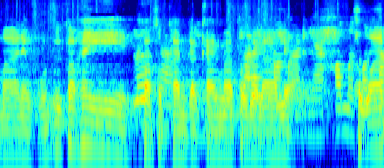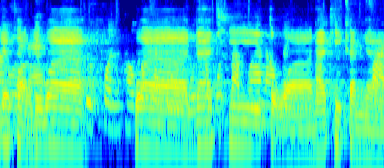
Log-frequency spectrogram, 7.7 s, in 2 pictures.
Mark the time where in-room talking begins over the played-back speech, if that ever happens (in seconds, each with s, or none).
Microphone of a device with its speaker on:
1.3 s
